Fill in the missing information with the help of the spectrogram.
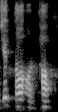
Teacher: दंत से उच्चारण स्थान हो त और थ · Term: त वर्ग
